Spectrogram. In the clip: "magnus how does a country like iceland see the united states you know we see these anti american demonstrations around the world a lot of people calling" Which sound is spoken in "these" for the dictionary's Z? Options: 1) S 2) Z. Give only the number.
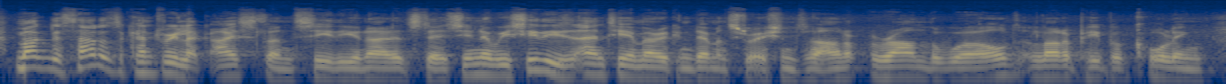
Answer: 2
